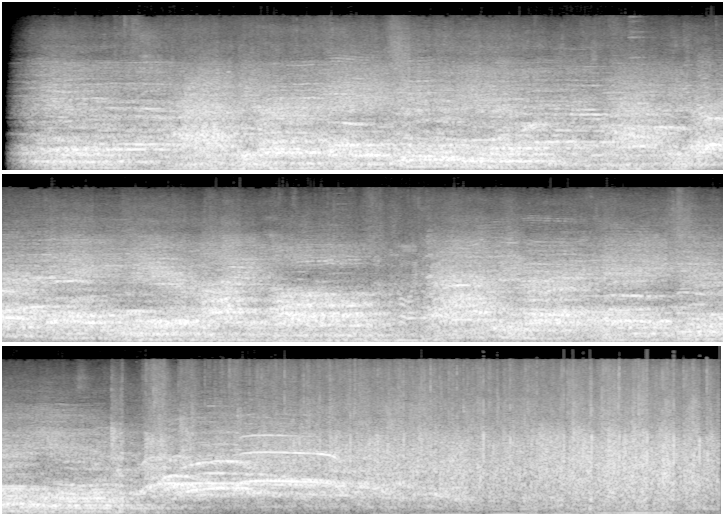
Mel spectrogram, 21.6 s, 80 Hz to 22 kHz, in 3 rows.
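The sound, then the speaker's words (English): A crowd of over 200 people sings "Happy Birthday" to a light bulb for about fifteen seconds, loud and reverberant, then breaks into sustained applause and cheering with a few whistles. From the documentary The Light Bulb Conspiracy. “You just heard a crowd of over 200 people singing happy birthday to a light bulb.”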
